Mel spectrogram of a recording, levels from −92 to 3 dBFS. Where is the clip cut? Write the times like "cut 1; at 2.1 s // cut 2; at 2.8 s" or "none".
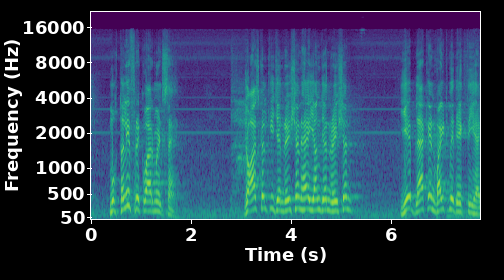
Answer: none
